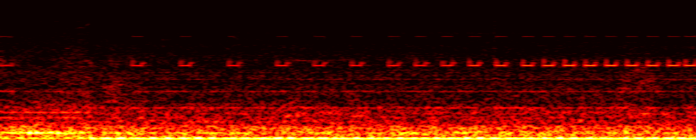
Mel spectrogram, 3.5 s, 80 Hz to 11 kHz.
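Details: Grocery store refrigeration rack with deli, meat, dairy and beer cases running warm; 30-plus-year-old system being leak-checked at a case coil near the TXV: rapid high-pitched detector beeps, about four a second, over a steady low hum, refrigerant leak detected.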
